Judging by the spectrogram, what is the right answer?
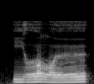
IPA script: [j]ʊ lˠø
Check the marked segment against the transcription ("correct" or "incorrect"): correct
